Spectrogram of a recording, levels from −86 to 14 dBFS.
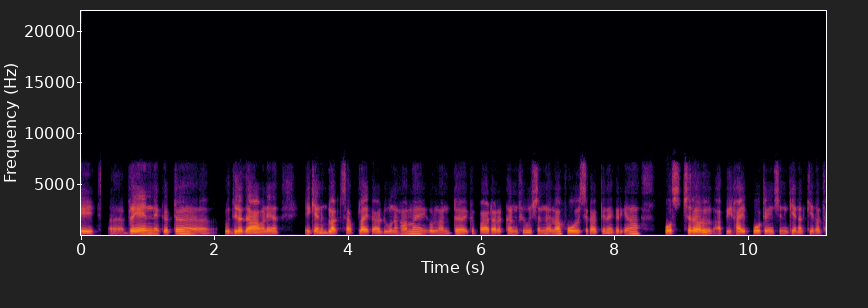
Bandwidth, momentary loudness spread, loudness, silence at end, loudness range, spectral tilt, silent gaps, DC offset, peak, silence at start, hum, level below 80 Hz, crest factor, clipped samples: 7.4 kHz; 10 LU; -19 LUFS; 0 s; 3 LU; -5.5 dB/octave; 0.29-0.40 s, 2.08-2.15 s; under 0.1%; -2 dBFS; 0 s; none; -66 dBFS; 18 dB; under 0.1%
